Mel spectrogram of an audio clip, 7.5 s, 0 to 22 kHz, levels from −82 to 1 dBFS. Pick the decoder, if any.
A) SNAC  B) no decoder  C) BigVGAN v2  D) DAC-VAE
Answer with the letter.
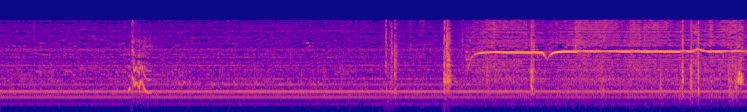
B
